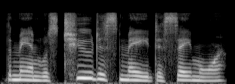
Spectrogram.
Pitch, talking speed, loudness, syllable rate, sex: 200 Hz, 205 wpm, -14 LUFS, 4.2 syllables/s, female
